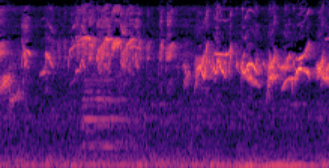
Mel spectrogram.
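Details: A Chinese hwamei sings to compete in moulting season, pouring out a busy, warbling song of rapid rising and falling whistles with short pauses between bursts.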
